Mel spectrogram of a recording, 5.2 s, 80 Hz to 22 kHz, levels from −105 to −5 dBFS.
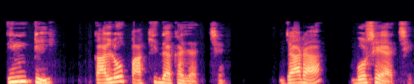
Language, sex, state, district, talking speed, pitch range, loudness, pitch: Bengali, male, West Bengal, Jhargram, 90 wpm, 135-175 Hz, -15 LUFS, 160 Hz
